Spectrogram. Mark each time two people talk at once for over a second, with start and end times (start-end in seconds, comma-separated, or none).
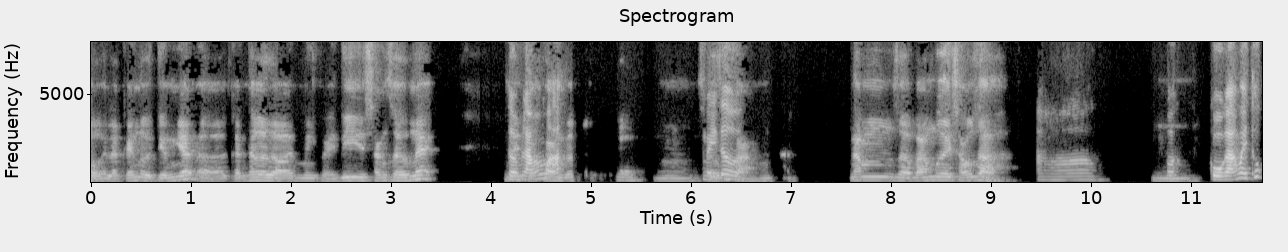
none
